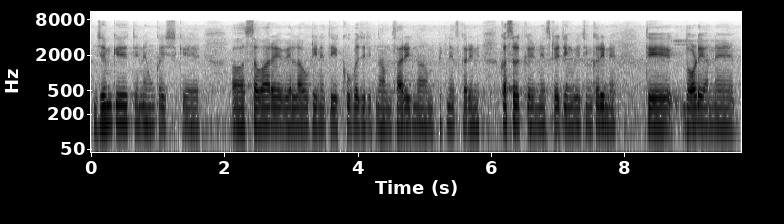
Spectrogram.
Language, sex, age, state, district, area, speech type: Gujarati, male, 18-30, Gujarat, Ahmedabad, urban, spontaneous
